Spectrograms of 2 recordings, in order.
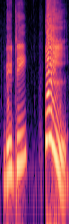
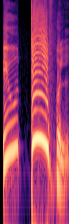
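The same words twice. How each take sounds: First: The stress is on the third syllable. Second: The stress is on the second syllable. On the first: "कभी third पे" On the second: "कभी second पे"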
